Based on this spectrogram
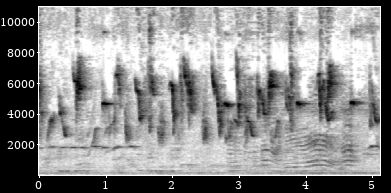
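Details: Sangihe hanging parrot, a juvenile around three months old, twittering in fast high chirps and slurred notes without pause, with a brief harsher, buzzy rattle near the end.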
